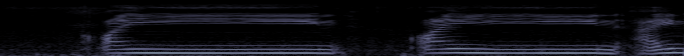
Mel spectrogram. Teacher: بدل جاتی ہے، زو، عین، عین، عین کہاں سے نکلتا ہے، درمیانی حلق سے عین کی آواز نکلتی ہے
